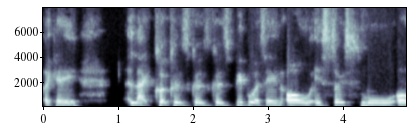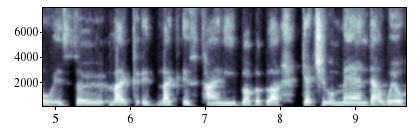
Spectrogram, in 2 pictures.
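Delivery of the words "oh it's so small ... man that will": ordinary talk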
